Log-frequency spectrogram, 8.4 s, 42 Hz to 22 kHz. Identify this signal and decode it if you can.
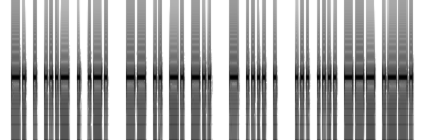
Morse code, heard as a keyed tone, about 21 wpm, 700 Hz. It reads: NEVER MIND THE SHOP
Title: Sentences from Top 1600 Words 22wpm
